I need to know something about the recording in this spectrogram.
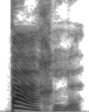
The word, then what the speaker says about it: parle: essas daqui, eu sublinhei a sílaba forte, né? É par, não é o lê.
